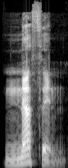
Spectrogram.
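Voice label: "nacen", Spanish, male; mekanta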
